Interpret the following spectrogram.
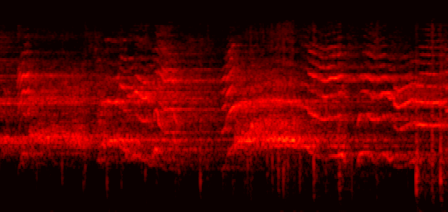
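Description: A high-pitched wailing voice that glides up and down in pitch and sounds thin, with no low end, over faint ticks.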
